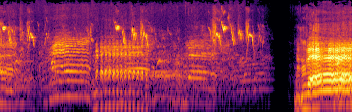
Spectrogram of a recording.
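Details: Sheep with goats in a meadow flock: a run of quavering, harmonic bleats, one after another, a brief silence, then a loud, strained bleat closing the passage.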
